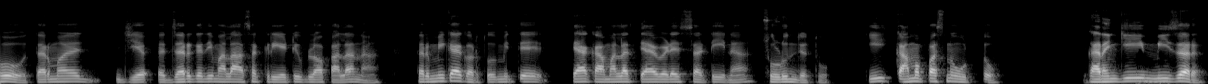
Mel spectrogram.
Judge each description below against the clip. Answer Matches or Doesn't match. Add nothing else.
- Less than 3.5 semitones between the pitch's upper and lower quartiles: Matches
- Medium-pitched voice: Doesn't match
